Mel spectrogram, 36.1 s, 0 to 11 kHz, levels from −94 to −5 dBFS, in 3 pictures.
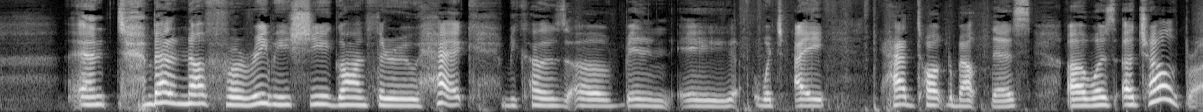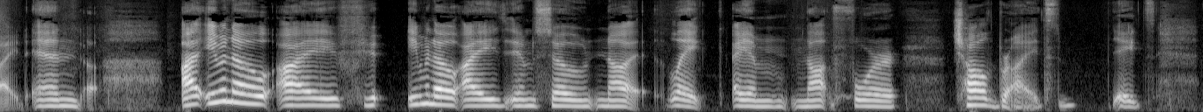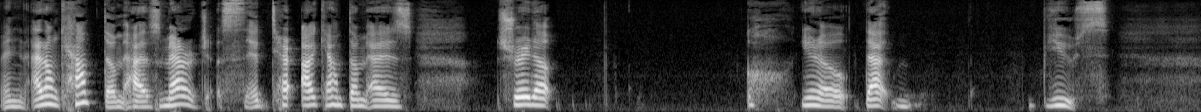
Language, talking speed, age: English, 100 wpm, 30-49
